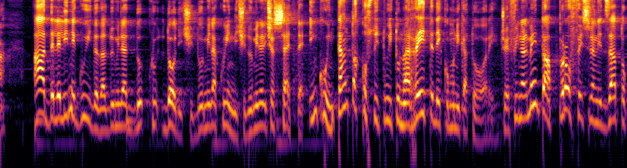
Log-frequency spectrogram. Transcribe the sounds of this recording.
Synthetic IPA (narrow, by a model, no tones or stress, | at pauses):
ad̪ːelːeliːneeɡwiːd̪ad̪ald̪uemiːlad̪d̪oːd̪it͡ʃid̪uemiːlakwind̪it͡ʃid̪uemiːlad̪it͡ʃasːɛt̪ːeiŋkujint̪ant̪oakːost̪it̪uiːt̪ounareːt̪ed̪ejkomunikat̪o̰ːɾḭt͡ʃoɛfːinalment̪eapːɾofesːjonalid̪zːaːt̪o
